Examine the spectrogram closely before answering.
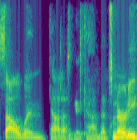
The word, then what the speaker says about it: Samhain: pronounce it but it's samhain um did i say that right man uh i mean you know you said the american version or the yeah angelicized version yeah the celtics pronunciation is salwin goddess god that's nerdy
